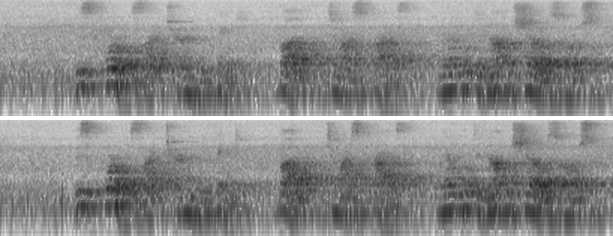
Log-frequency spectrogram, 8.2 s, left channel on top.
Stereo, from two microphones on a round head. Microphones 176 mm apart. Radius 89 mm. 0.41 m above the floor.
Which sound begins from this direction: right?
A man speaking, at 1.0 s.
